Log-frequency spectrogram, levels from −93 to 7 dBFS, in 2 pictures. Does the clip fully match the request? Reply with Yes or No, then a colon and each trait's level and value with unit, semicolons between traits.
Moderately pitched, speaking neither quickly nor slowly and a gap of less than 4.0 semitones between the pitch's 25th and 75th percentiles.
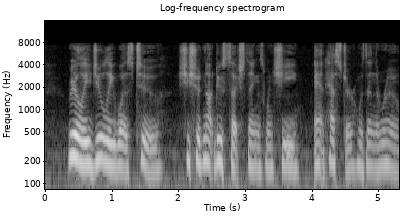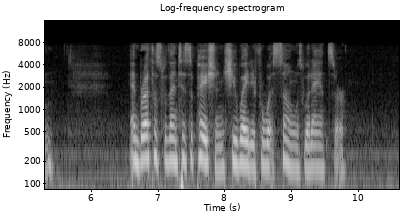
Yes: medium, 175 Hz; average, 150 wpm; average, 3.6 semitones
